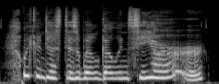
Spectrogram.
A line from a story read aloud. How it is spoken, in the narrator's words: cried Miss Steele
